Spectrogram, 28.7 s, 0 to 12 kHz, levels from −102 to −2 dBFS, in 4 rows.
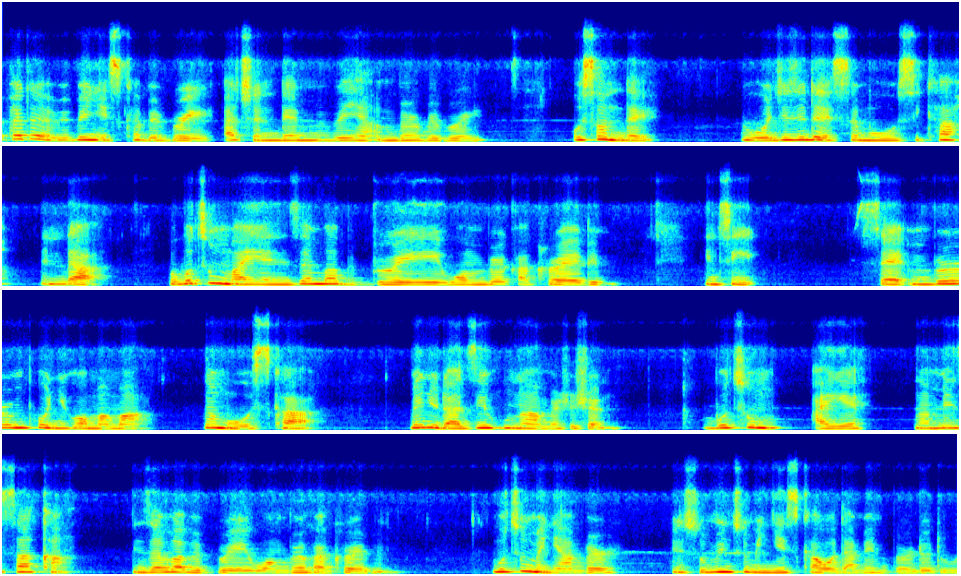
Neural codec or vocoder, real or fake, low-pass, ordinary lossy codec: none; real; 7.2 kHz; Opus, 32 kbps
